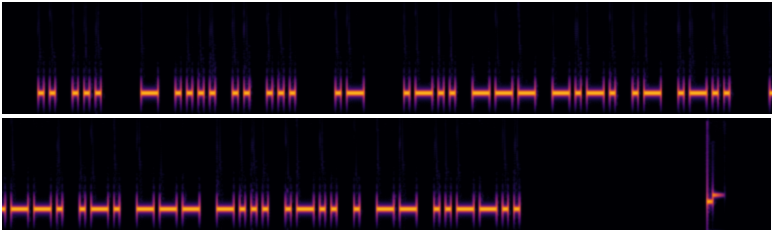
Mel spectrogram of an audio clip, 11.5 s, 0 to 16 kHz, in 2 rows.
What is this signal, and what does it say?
Morse code, heard as a keyed tone, about 28 wpm, 700 Hz. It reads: IS THIS A LOCAL PROBLEM?
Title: Sentences from Top 1000 Words - Review Part 3 - 28wpm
